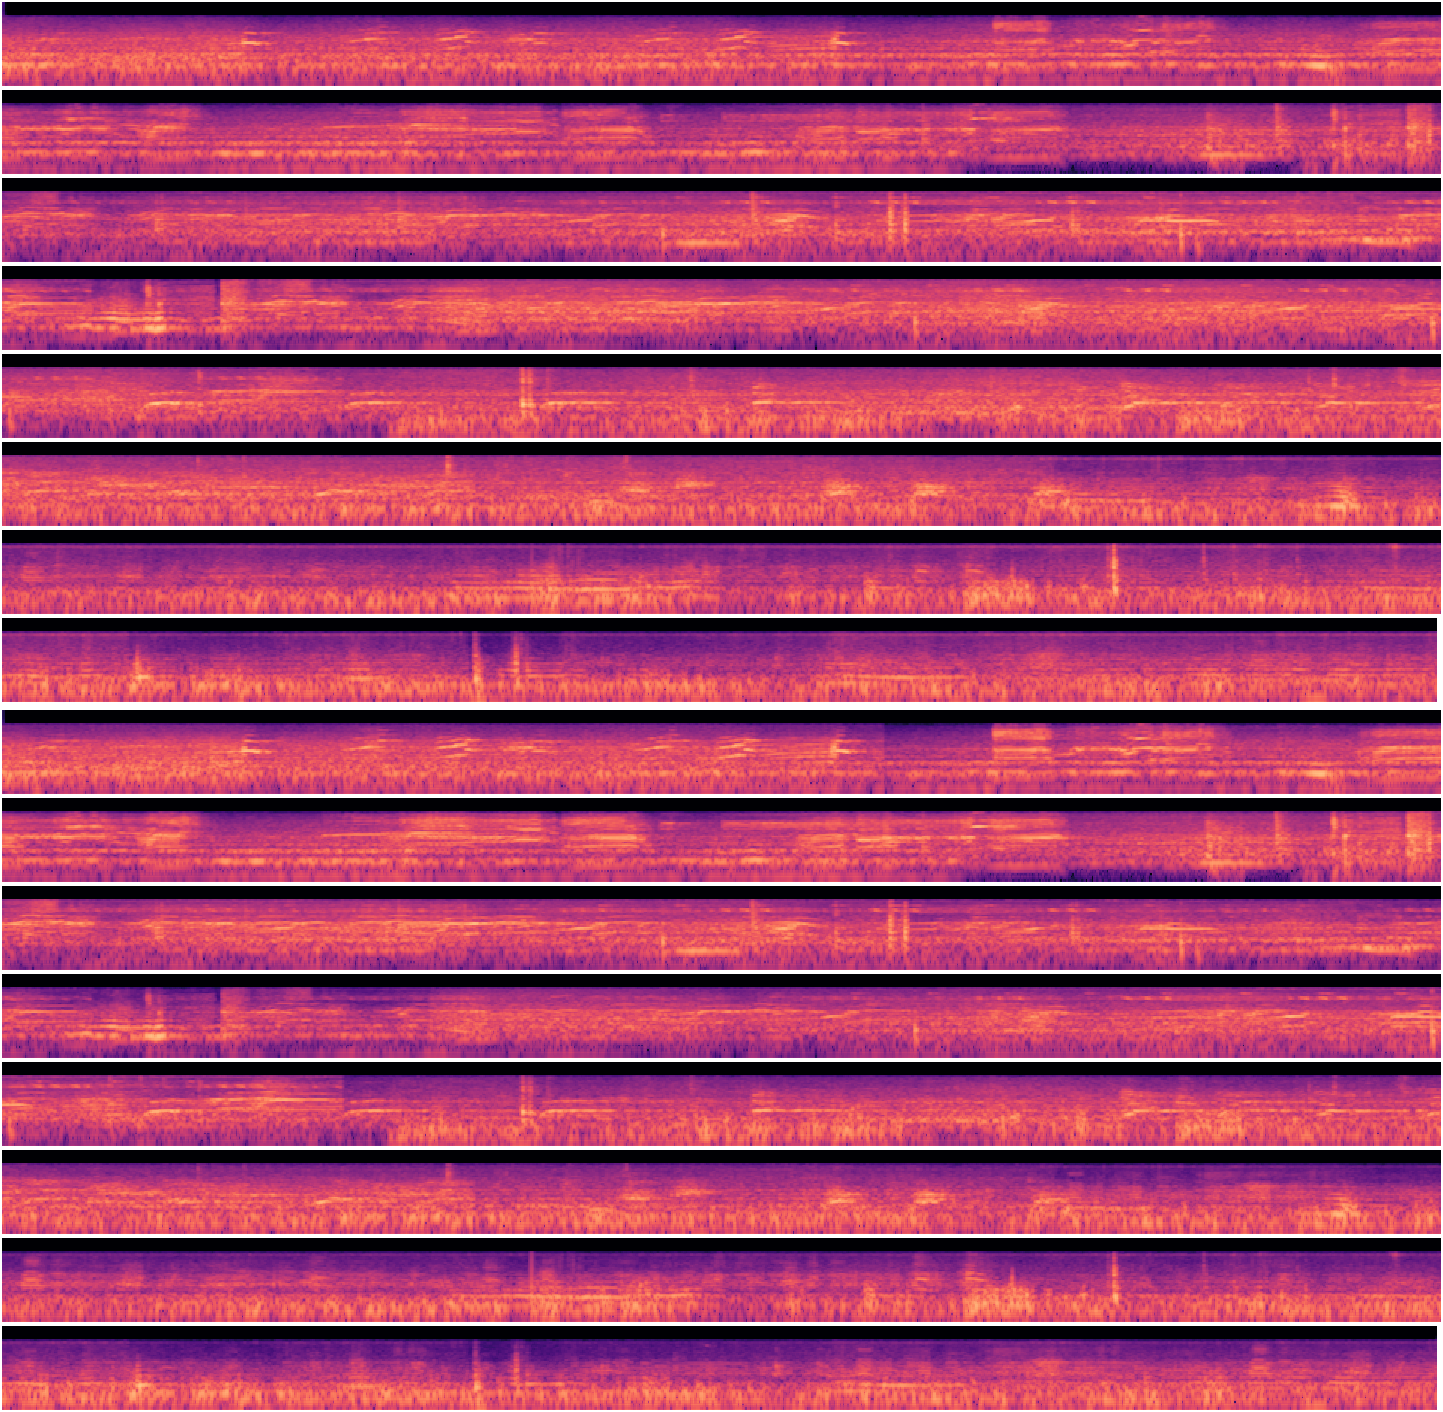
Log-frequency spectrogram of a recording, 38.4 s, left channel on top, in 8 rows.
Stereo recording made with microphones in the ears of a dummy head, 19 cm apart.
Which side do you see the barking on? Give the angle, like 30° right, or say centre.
20° left.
